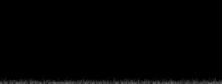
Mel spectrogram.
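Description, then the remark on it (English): A radiator hisses softly and steadily, a faint, even rush of air with no breaks or changes. “The sound of a hissing radiator, the image of us sitting in this rectangle together.”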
